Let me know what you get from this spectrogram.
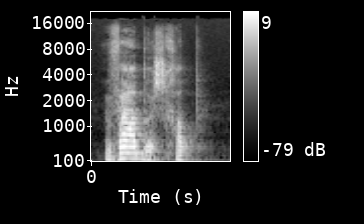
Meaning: fatherhood
- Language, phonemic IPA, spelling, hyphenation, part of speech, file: Dutch, /ˈvadərˌsxɑp/, vaderschap, va‧der‧schap, noun, Nl-vaderschap.ogg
